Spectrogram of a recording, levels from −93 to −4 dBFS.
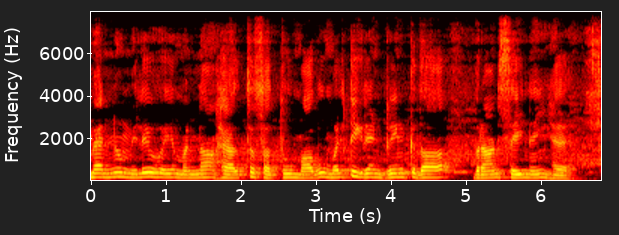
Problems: background sounds at intervals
